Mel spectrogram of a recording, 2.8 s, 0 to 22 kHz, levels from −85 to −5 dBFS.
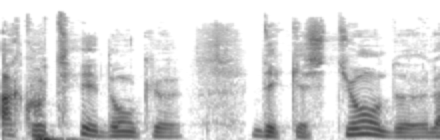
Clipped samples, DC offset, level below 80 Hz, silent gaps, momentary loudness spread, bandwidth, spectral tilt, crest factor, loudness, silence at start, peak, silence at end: under 0.1%; under 0.1%; -42 dBFS; none; 11 LU; 15 kHz; -4.5 dB/octave; 22 dB; -32 LUFS; 0 s; -10 dBFS; 0 s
